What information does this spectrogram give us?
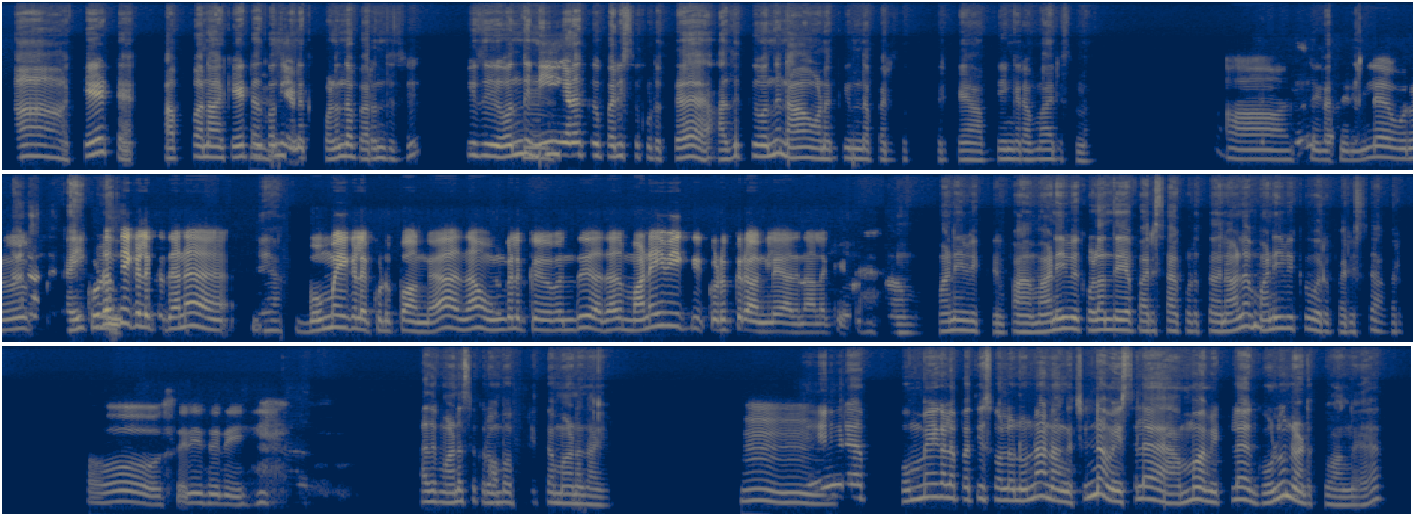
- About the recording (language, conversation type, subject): Tamil, podcast, வீட்டில் உள்ள சின்னச் சின்ன பொருள்கள் உங்கள் நினைவுகளை எப்படிப் பேணிக்காக்கின்றன?
- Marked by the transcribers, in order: static; distorted speech; other background noise; unintelligible speech; mechanical hum; unintelligible speech; laughing while speaking: "குடுக்குறாங்களே அதனால கேட்டேன்"; laughing while speaking: "கொடுத்தனால மனைவிக்கு ஒரு பரிசு அவரு"; laughing while speaking: "ஓ! சரி, சரி"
